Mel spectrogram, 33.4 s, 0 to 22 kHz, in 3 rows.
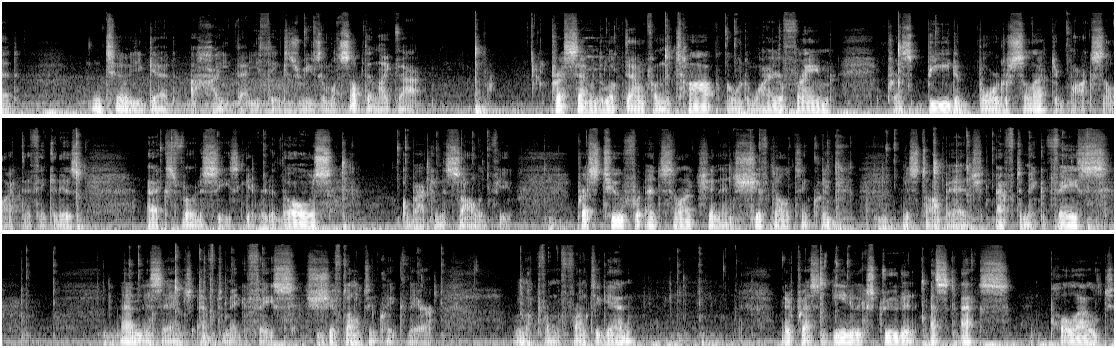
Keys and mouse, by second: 3.0 click, 4.7 KP_7, 6.6 z, 7.8 alt+a, 8.9 b, 11.8 x, 13.2 middle click, 14.5 z, 15.4 shift+middle click, 15.8 middle click, 16.6 2, 19.5 alt+a, 20.4 f, 20.8 alt+a, 21.0 middle click, 21.7 shift+middle click, 22.5 middle click, 23.4 shift+a, 24.0 f, 24.3 alt+a, 24.5 middle click, 26.4 middle click, 28.1 KP_1, 29.0 shift+middle click, 30.4 e, 30.6 click, 31.4 s, 31.7 x.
